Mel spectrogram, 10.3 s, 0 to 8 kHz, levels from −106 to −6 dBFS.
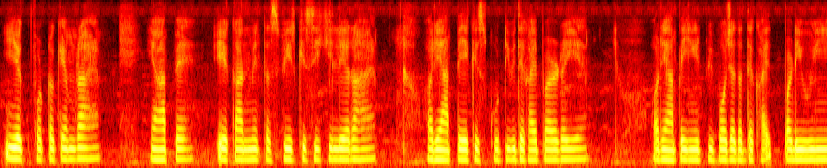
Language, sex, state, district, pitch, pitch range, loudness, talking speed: Hindi, female, Uttar Pradesh, Muzaffarnagar, 175 Hz, 165-175 Hz, -25 LUFS, 210 wpm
